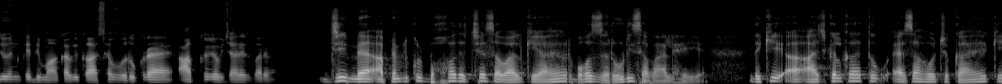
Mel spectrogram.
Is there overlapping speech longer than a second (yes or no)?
no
